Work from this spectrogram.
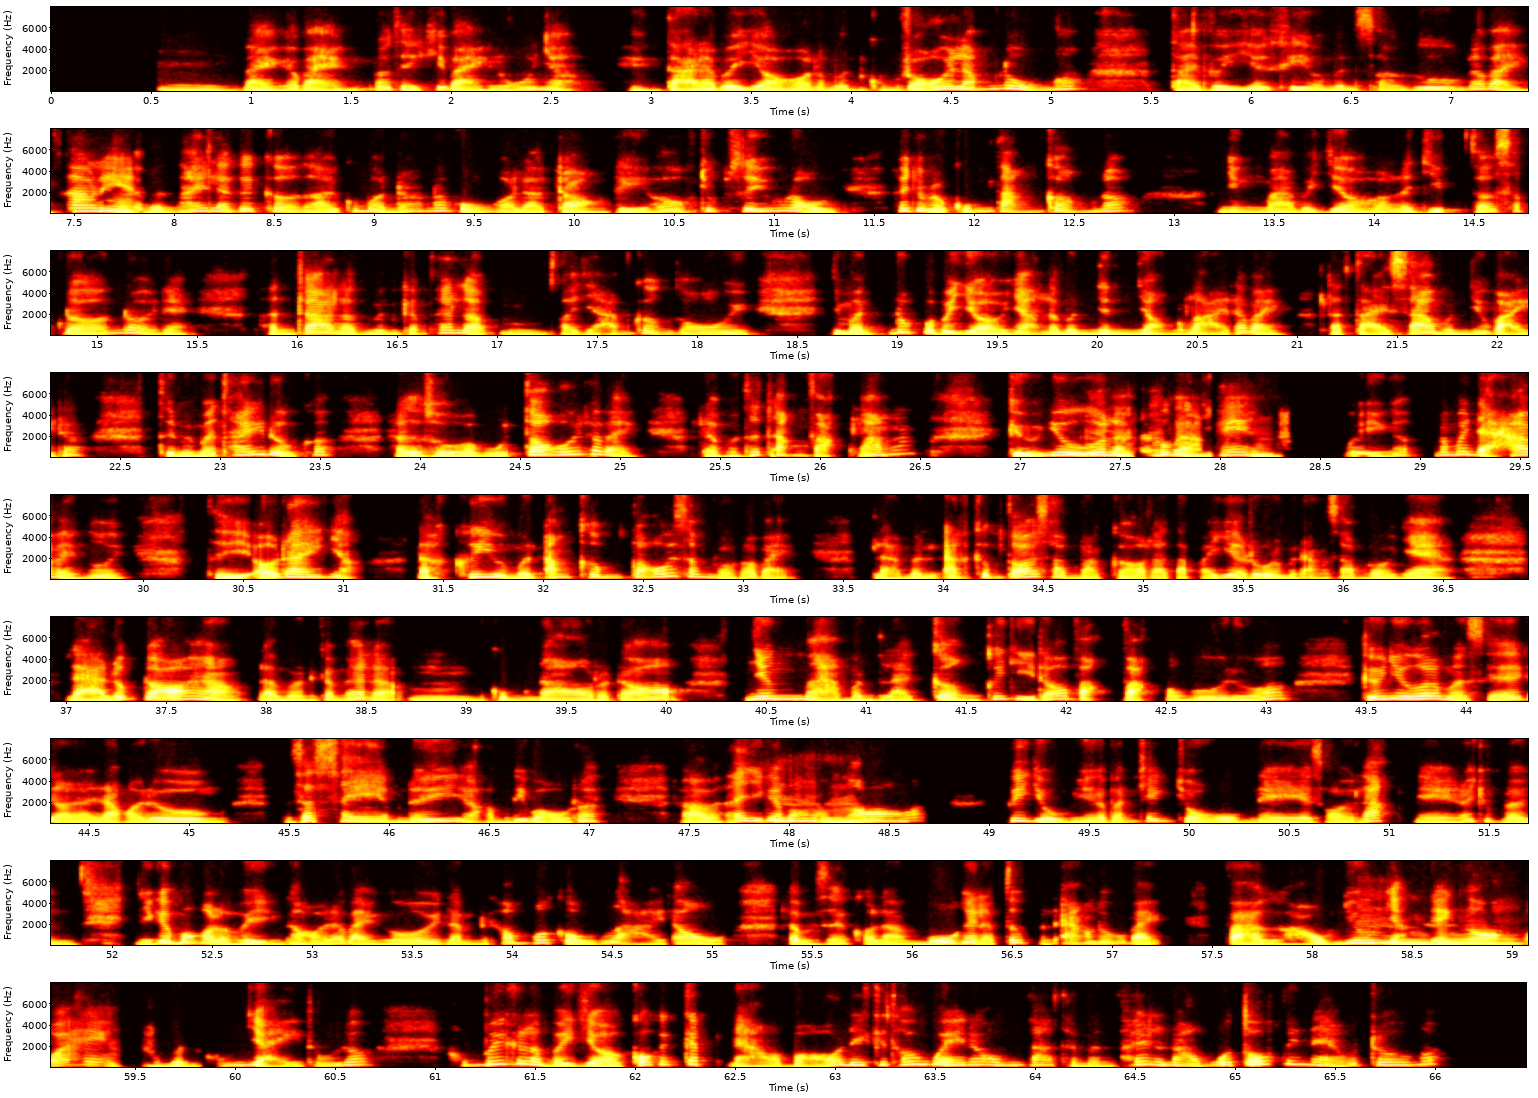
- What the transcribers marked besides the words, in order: tapping
- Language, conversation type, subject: Vietnamese, advice, Vì sao bạn khó bỏ thói quen ăn vặt vào buổi tối?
